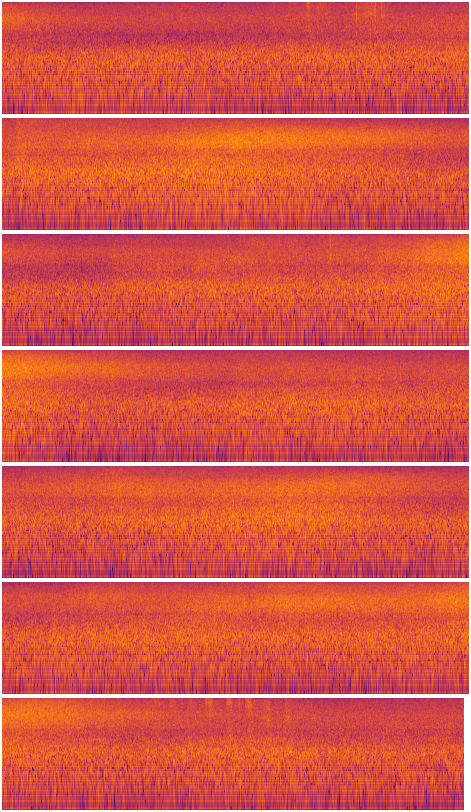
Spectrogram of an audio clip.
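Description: Black Sea surf breaking on the shore: a steady wash of waves that swells every six or seven seconds as each breaker comes in.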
